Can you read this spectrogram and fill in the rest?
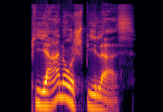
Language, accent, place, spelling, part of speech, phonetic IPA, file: German, Germany, Berlin, Pianospielers, noun, [ˈpi̯aːnoˌʃpiːlɐs], De-Pianospielers.ogg
- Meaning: genitive of Pianospieler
